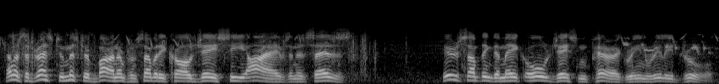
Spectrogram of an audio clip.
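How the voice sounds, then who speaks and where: An actor playing a roguish, unruffled adventurer with an urbane, dryly formal manner in 1950s radio acting. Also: male voice, fairly high pitch, fairly quick, lightly acted. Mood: brisk. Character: suave, sardonic, roguish male adventurer, cool under fire. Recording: dull, noisy 1950s radio recording.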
